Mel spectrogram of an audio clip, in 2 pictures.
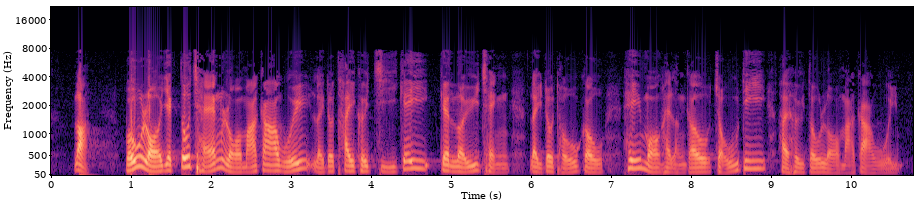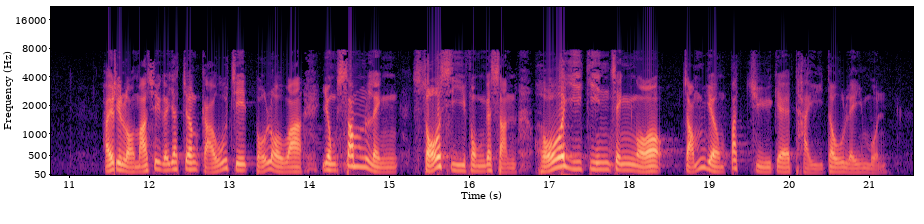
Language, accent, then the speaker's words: Chinese; United States; 我们美国人很喜欢说什么啊？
